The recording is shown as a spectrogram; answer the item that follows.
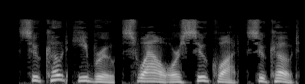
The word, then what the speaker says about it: Sukkot: Sukkot Hebrew soir or Sukhois Sukkot commonly translated as Feast of Tabernacles traditional Ashkenazi pronunciation Sukkos or suckas also known as chang-ho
